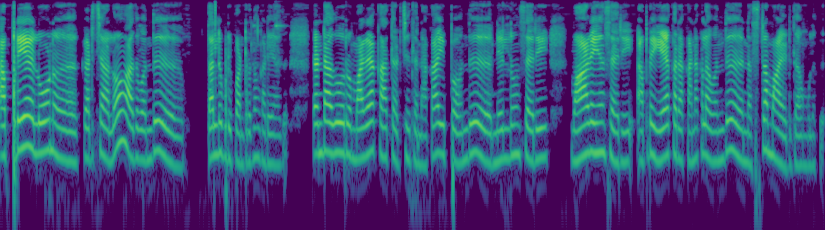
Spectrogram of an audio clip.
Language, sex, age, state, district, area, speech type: Tamil, female, 45-60, Tamil Nadu, Viluppuram, rural, spontaneous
